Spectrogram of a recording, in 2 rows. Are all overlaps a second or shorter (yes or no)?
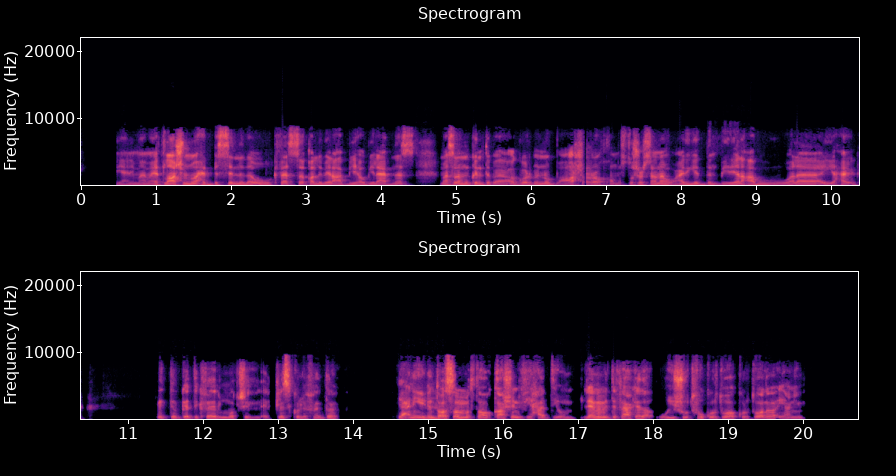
yes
